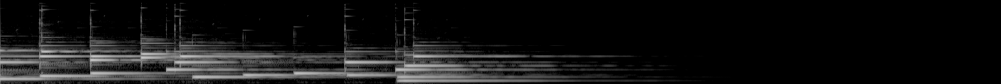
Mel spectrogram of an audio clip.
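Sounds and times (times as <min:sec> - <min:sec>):
instrumental music: 0:00.0 - 0:07.0.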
